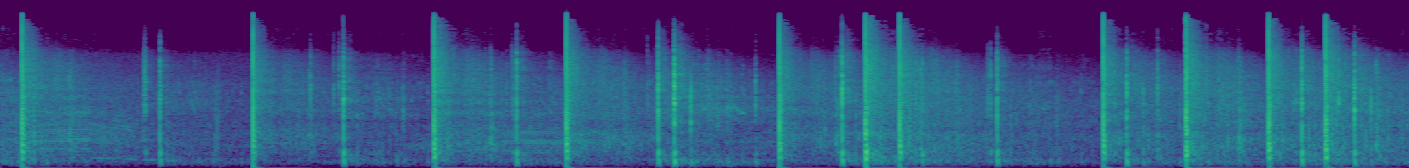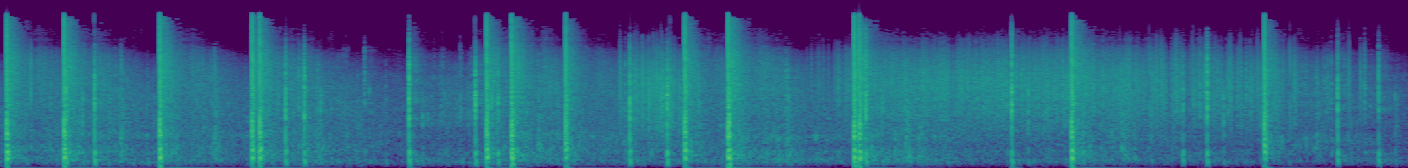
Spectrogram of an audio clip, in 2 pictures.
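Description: Aerial firework shells bursting in a long, irregular succession of sharp bangs, coming thicker in the second half, with crackling between the bangs near the end.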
